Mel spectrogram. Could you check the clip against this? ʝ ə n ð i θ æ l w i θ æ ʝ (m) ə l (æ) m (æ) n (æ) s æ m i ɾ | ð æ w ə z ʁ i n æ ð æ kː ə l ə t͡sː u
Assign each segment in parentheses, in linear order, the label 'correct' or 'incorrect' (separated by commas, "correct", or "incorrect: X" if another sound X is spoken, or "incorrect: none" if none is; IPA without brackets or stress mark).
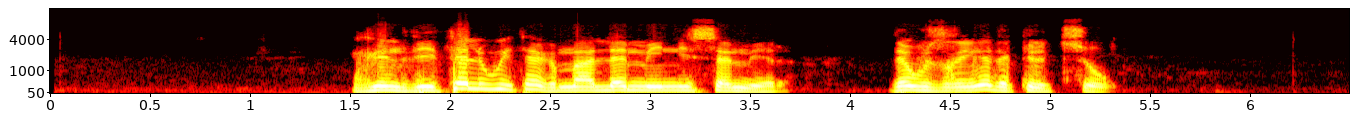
correct, correct, incorrect: i, incorrect: i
